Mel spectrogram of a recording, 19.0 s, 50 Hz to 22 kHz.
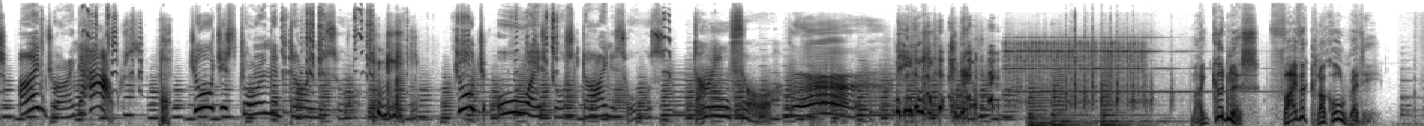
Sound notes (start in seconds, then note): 2.0 oinks; 10.7 growls; 11.9 both laugh; 13.2 clock rings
